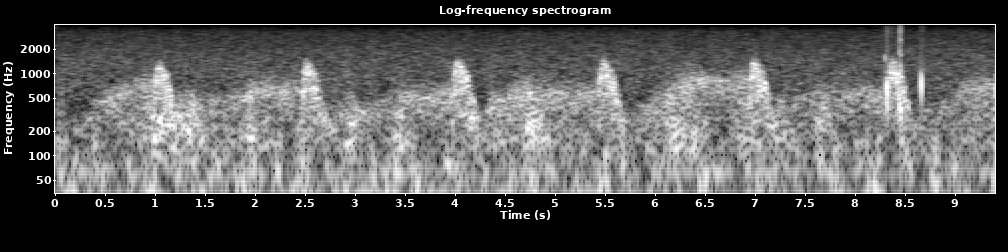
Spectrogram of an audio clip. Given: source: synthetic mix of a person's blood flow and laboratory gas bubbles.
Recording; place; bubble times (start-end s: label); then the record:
Doppler ultrasound of blood flow; subclavian vein
8.29-8.49 s: bubbles
8.62-8.69 s: bubbles
From the record:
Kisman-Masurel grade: 213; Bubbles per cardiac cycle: several, 3 to 8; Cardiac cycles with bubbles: 1 to 10%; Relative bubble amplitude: loud (0.450 to 0.775); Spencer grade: 1 (occasional bubble signal discernible with the cardiac motion signal, with majority of cardiac periods free of bubbles); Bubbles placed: anywhere in the cardiac cycle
